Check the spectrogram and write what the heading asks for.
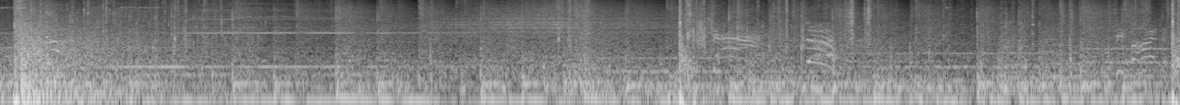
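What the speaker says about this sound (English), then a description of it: "I'm taking fire!" Gunfire and booming impacts in the Rise of the Tomb Raider video game, a loud, dense wash of shots and rumbling blasts under shouted voices and continuous background noise.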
